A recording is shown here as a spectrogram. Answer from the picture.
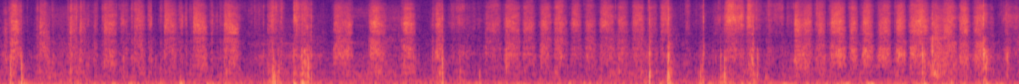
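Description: Round-handled ink blending tool rubbed briskly back and forth along the edges of a kraft-paper envelope, many short scrubbing strokes a second.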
